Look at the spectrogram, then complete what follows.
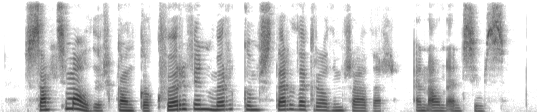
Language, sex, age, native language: Icelandic, female, 30-39, Icelandic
